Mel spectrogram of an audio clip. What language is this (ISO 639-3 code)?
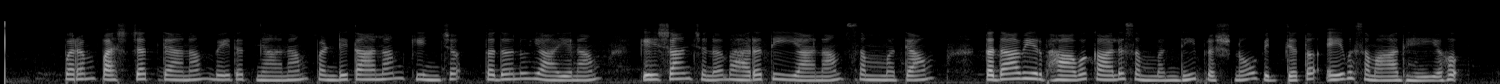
san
